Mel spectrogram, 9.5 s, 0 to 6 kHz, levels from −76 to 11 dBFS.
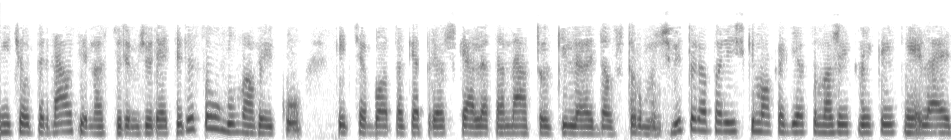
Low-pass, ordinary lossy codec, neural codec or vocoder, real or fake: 5.4 kHz; MP3, 24 kbps; codec, 16 kHz, 4 kbps, FreqCodec, smaller model; fake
